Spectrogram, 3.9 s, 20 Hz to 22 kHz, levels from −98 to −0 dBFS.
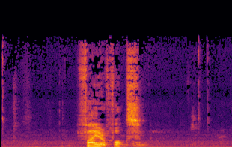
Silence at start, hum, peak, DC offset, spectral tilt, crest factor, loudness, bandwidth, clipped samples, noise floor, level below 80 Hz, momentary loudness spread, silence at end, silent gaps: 1.3 s; none; -2 dBFS; under 0.1%; -3 dB/octave; 20 dB; -15 LUFS; 16.5 kHz; under 0.1%; -49 dBFS; -58 dBFS; 16 LU; 1.45 s; none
